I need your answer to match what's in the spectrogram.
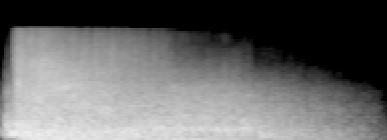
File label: explo large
